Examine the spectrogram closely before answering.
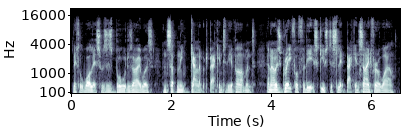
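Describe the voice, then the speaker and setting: A man reading his own first-person novel as an audiobook, with a wry, measured storytelling manner. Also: fairly low pitch, steady tone, no room sound.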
